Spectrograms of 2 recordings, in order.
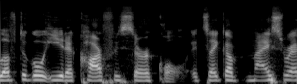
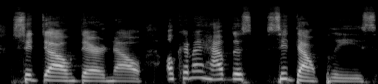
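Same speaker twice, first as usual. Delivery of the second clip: play-acted, grudging, passive aggressive tone. Retelling how the person welcoming guests spoke: imitating a passive aggressive host. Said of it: "like a passive aggressive".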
